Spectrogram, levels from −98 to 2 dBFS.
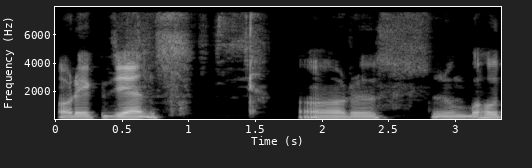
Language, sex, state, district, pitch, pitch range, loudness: Hindi, male, Bihar, Saharsa, 120 Hz, 115-120 Hz, -31 LUFS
